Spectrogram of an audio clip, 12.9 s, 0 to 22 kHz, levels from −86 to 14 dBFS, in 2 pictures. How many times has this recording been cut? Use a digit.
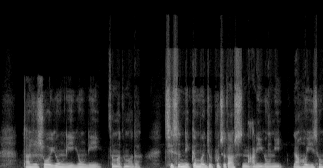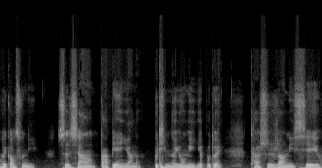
0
